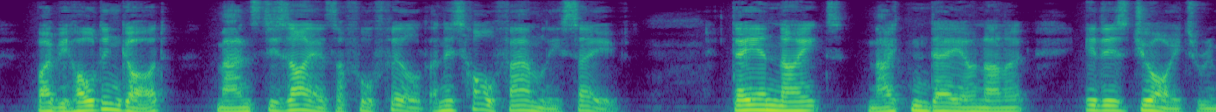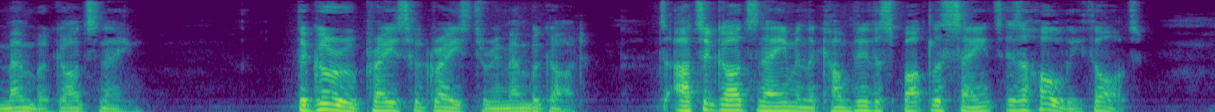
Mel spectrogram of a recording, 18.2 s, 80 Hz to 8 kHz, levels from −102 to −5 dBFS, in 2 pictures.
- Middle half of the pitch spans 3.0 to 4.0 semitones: No, average, 5.0 semitones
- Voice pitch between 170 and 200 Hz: No, low, 110 Hz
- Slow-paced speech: No, average, 175 wpm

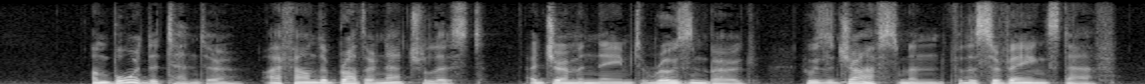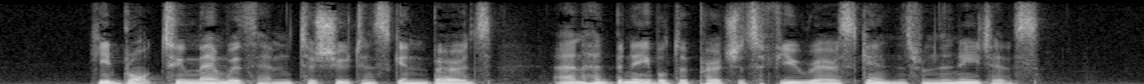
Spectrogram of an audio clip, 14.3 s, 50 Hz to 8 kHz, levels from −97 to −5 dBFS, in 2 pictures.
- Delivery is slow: No, average, 190 wpm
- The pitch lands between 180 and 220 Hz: No, low, 100 Hz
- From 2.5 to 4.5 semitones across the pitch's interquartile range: No, average, 5.0 semitones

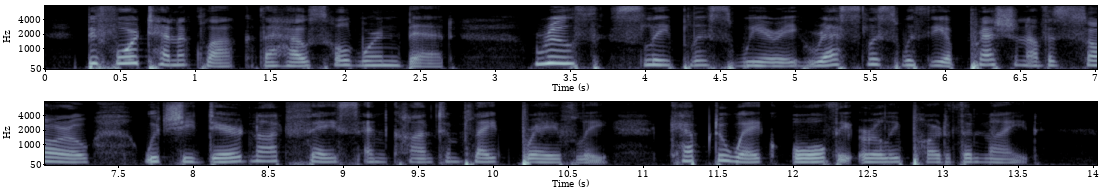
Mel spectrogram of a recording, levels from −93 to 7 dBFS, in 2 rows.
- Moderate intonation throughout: Yes, average, 3.7 semitones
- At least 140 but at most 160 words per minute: Yes, average, 150 wpm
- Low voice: No, medium, 185 Hz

